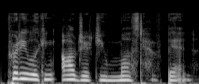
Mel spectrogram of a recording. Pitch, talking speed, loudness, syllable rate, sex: 210 Hz, 240 wpm, -16 LUFS, 6.0 syllables/s, female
